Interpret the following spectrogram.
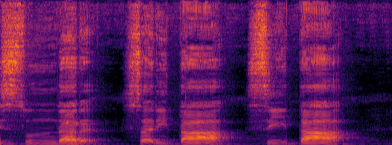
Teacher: जिसमें जीभ बिल्कुल नहीं मुड़ती है वह है दंत्य श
